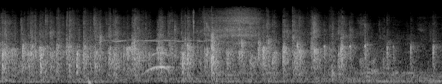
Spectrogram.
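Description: Steady applause from an audience for a live band at the Ellen Melville Center, New Zealand, a dense crackle of many hands clapping at even loudness for several seconds, with a few faint cheers mixed in.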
